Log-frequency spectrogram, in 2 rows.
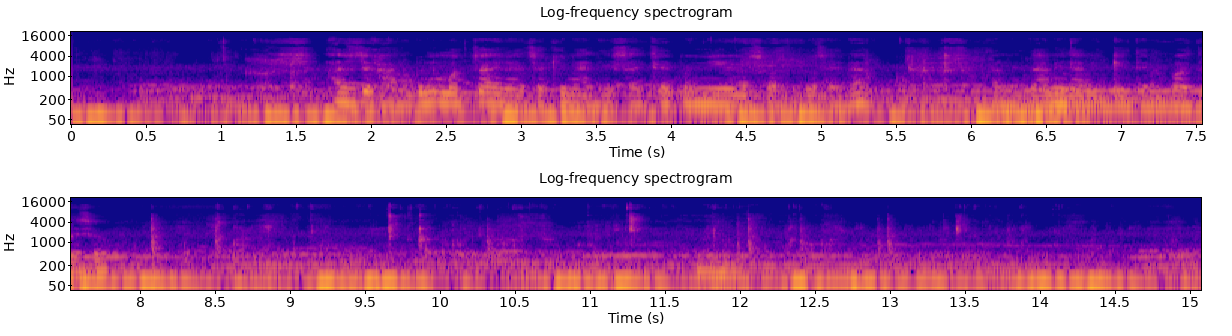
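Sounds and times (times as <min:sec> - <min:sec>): chewing and mouth clicks: 0:00.5 - 0:01.3, 0:08.0 - 0:15.0
food squishing by hand: 0:07.8 - 0:15.0.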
